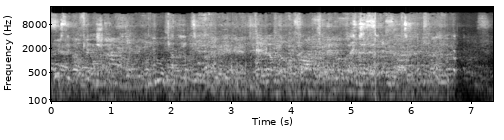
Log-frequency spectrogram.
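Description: Many men and women chatter at once in a room.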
